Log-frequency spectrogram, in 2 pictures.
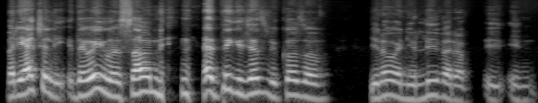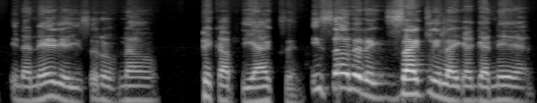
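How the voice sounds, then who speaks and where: A man's voice: on the high side, normal speed, no echo. A Kenyan man in his thirties chatting on a podcast, telling stories with energy and calling his friend "bro". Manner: animated storyteller, peppers talk with "bro". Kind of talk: casual chat.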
